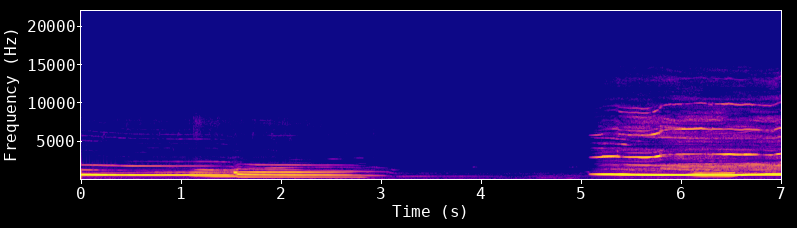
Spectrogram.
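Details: A single wolf's long, steady howl holds one pitch and then drops slightly in a step. A quiet pause follows before a loud, rich new howl bursts in with many overtones.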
